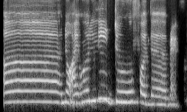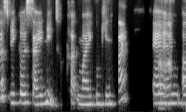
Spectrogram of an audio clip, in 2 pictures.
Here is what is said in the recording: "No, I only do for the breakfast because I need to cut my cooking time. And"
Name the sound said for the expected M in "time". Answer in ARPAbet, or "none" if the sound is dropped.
none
